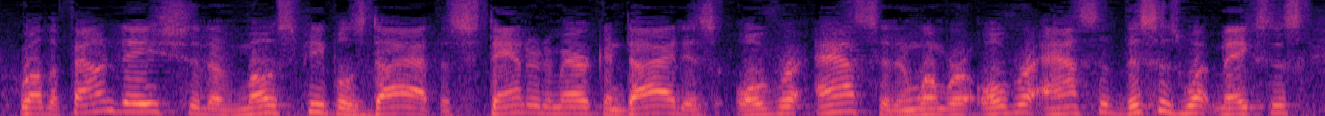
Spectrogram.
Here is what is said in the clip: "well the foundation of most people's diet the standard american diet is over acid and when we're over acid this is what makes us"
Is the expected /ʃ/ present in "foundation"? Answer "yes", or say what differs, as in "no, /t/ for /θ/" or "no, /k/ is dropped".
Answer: yes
